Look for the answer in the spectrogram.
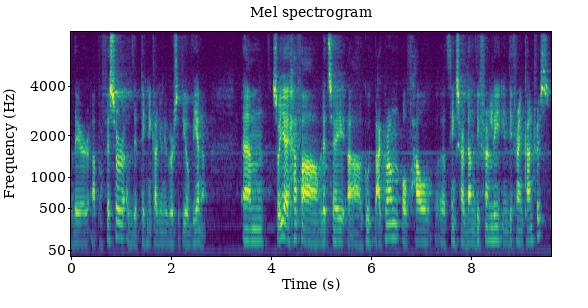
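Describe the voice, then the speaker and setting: Spanish-accented middle-aged professor, friendly explainer, mid pitch, pauses on "uh" often. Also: male voice, gravelly. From Spain. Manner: friendly, explanatory, with frequent "uh" hesitations. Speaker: physics professor, interview guest. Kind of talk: academic interview conversation.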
